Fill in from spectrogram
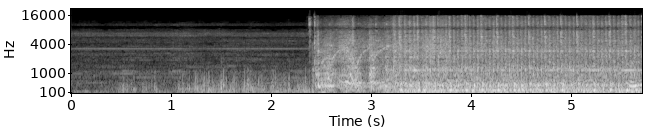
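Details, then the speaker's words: Boom loader diesel whose starter won't work when hot, started by a direct wire to the starter; quiet for about 2.5 s, then it catches and settles into a steady, even run. "you can see now it's starting."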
